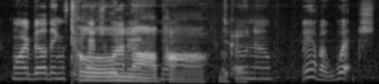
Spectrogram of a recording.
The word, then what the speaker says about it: Tonopah: Emphasis on the first syllable. Tonopah.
